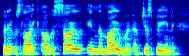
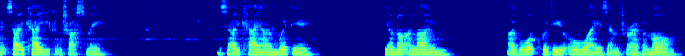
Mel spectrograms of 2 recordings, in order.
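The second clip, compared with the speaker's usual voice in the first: softer, lower, gentle comforting voice; tender reassurance; 5 semitones lower, 10 dB quieter than usual. Pretend. Jesus reassuring the anxious speaker, soft and tender. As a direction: soothe her like a loving guide.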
